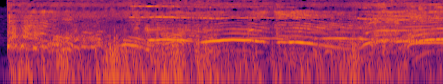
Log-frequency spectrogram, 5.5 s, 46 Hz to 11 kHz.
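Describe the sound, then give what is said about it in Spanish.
A group of young people shouts and cheers continuously over a steady engine-like rumble. They are cheering on drug traffickers whose narco speedboat runs right over a Guardia Civil boat. Excited yells and whoops rise and fall throughout. “De este sonido que estamos escuchando se han cumplido justo 3 meses y es el momento en el que un grupo de jóvenes vitorean y animan a los traficantes que con su narcolancha pasan literalmente por encima de la embarcación de los guardias civiles”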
